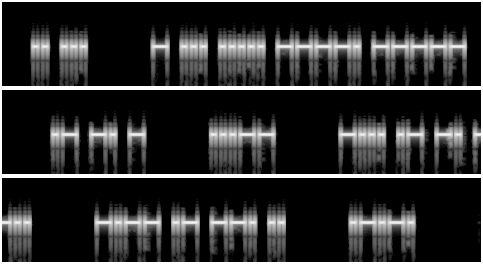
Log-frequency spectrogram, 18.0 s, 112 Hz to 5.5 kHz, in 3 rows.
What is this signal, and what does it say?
Morse code, heard as a keyed tone, about 20 wpm, 700 Hz. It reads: IS TS590 ANT 3 BAND YAGI <AR>
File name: UK MASTER QSOs TRAINING / 20WPM / UK MASTER QSOs 0066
